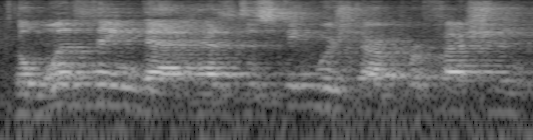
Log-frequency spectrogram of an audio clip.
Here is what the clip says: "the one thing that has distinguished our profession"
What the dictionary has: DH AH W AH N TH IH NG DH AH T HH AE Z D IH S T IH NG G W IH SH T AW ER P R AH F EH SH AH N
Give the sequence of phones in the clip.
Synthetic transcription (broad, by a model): DH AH W AH N TH IH NG DH AH T HH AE Z D IH S T IH NG G W IH SH T AW ER P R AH F EH SH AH N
